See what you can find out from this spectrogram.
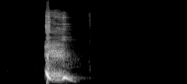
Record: {"cough_length": "1.9 s", "cough_amplitude": 32768, "cough_signal_mean_std_ratio": 0.26, "survey_phase": "beta (2021-08-13 to 2022-03-07)", "age": "45-64", "gender": "Male", "wearing_mask": "No", "symptom_abdominal_pain": true, "smoker_status": "Ex-smoker", "respiratory_condition_asthma": false, "respiratory_condition_other": false, "recruitment_source": "REACT", "submission_delay": "1 day", "covid_test_result": "Negative", "covid_test_method": "RT-qPCR"}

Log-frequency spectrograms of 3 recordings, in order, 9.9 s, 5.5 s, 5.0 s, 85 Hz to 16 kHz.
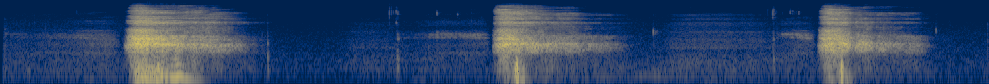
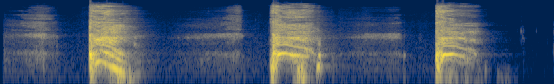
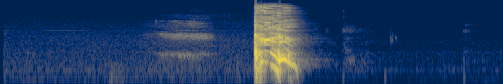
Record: {"exhalation_length": "9.9 s", "exhalation_amplitude": 12612, "exhalation_signal_mean_std_ratio": 0.34, "three_cough_length": "5.5 s", "three_cough_amplitude": 32768, "three_cough_signal_mean_std_ratio": 0.36, "cough_length": "5.0 s", "cough_amplitude": 32768, "cough_signal_mean_std_ratio": 0.22, "survey_phase": "alpha (2021-03-01 to 2021-08-12)", "age": "65+", "gender": "Female", "wearing_mask": "No", "symptom_none": true, "smoker_status": "Never smoked", "respiratory_condition_asthma": false, "respiratory_condition_other": false, "recruitment_source": "REACT", "submission_delay": "1 day", "covid_test_result": "Negative", "covid_test_method": "RT-qPCR"}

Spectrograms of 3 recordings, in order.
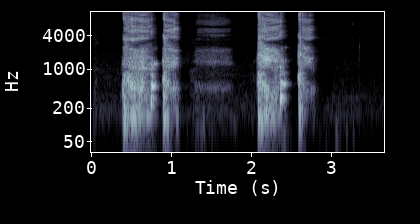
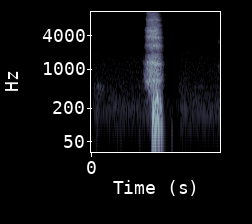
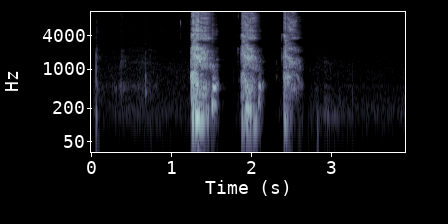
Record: {"cough_length": "3.7 s", "cough_amplitude": 30098, "cough_signal_mean_std_ratio": 0.45, "exhalation_length": "1.6 s", "exhalation_amplitude": 13565, "exhalation_signal_mean_std_ratio": 0.27, "three_cough_length": "3.9 s", "three_cough_amplitude": 29222, "three_cough_signal_mean_std_ratio": 0.3, "survey_phase": "alpha (2021-03-01 to 2021-08-12)", "age": "18-44", "gender": "Male", "wearing_mask": "No", "symptom_cough_any": true, "symptom_fatigue": true, "symptom_fever_high_temperature": true, "symptom_headache": true, "symptom_change_to_sense_of_smell_or_taste": true, "smoker_status": "Never smoked", "respiratory_condition_asthma": false, "respiratory_condition_other": false, "recruitment_source": "Test and Trace", "submission_delay": "2 days", "covid_test_result": "Positive", "covid_test_method": "RT-qPCR"}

